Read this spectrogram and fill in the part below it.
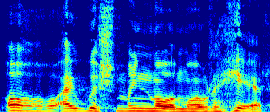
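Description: A woman's voice: sits low, steady tone, slow. A woman voicing an orphaned little girl, frightened and curious, for a dramatic told story. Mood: tearful longing. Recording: long hall reverb.

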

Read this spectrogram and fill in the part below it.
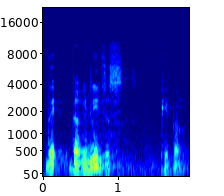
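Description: Echoey older man, low-pitched and reflective. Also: animated, normal speed, a little mellow. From Israel. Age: 70s. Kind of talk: informal explanatory talk to an audience. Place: large echoey room or hall. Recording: reverberant hall sound.

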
